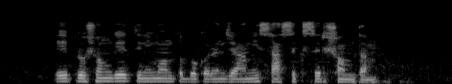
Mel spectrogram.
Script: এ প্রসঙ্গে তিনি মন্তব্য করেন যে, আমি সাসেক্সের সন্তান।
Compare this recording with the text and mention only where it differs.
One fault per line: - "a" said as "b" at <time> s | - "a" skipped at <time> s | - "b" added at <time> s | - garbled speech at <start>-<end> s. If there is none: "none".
none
